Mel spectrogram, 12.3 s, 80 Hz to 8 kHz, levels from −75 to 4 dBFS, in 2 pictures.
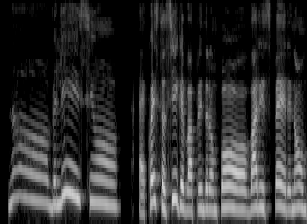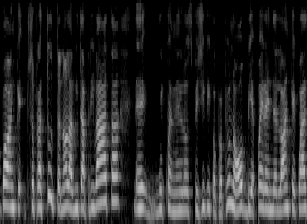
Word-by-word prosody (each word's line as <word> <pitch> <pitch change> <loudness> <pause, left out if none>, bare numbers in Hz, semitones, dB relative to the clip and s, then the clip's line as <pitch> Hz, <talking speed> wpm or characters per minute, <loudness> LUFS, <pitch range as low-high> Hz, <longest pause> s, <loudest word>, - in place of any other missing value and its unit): No, 325 -2 -6
bellissimo. 290 -5 +1 0.3
Eh, 185 - -3
questo 285 -1 +4
sì 330 +7 +4
che 250 -4 +6
va 215 -1 +3
a 205 - 0
prendere 225 +1 0
un 210 -2 -2
po' 230 -2 +5
varie 235 +2 +4
sfere, 235 -1 +1
no, 240 +2 0
un 220 -2 -2
po' 270 - +1
anche, 235 -3 -1
soprattutto, 245 +4 -4
no, 230 +3 -3
la 230 -3 +1
vita 230 +1 -2
privata, 295 +6 -1 0.3
ne 235 -1 -2
mhmm, 205 +4 -12
qua 230 +2 -7
nello 210 +1 -7
specifico 215 +1 -9
proprio 185 +10 -8
un 270 -3 -1
hobby 215 0 0
e 205 - -5
poi 245 0 -4
renderlo 215 -2 -4
anche 235 0 -3
quas 230 0 -2
240 Hz, 170 wpm, -21 LUFS, 220-275 Hz, 0.3 s, che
